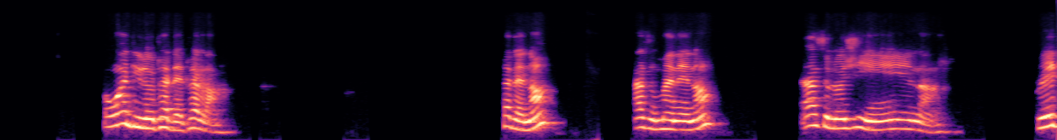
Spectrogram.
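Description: A woman speaks calmly through an online call microphone, in short phrases with pauses.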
